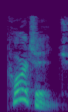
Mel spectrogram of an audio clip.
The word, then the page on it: portage: British English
